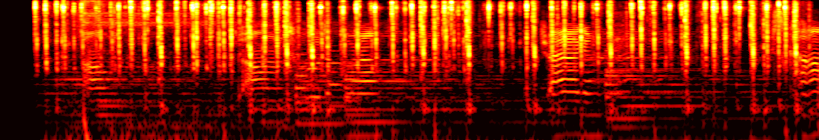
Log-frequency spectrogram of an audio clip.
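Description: Keyboard-typing sound effect, a rapid irregular run of clicks, over background music that starts suddenly just after the opening silence.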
